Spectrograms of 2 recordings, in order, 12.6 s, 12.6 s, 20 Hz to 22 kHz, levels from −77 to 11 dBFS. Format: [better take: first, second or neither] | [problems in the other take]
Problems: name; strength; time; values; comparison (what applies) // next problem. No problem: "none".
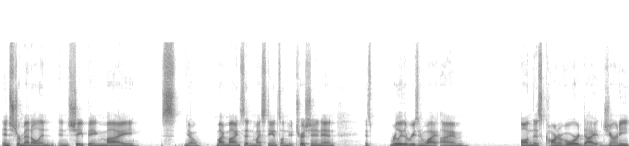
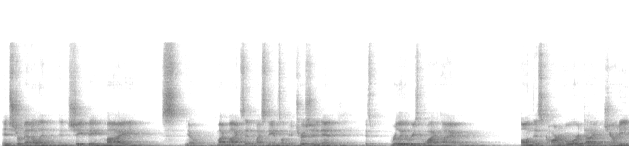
first | room echo; noticeable; dies away in 1.3 s // off-mic speech; somewhat distant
